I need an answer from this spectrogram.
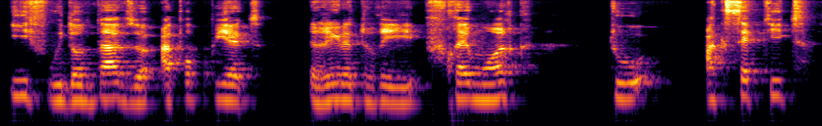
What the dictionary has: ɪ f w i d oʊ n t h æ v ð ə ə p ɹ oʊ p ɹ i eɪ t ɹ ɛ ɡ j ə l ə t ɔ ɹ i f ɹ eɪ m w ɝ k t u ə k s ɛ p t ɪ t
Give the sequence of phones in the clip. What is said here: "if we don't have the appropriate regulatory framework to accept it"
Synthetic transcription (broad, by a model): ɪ f w i d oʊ n t h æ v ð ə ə p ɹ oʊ p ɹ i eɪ t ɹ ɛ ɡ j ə l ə t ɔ ɹ i f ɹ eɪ m w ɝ k t u ə k s ɛ p t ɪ t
